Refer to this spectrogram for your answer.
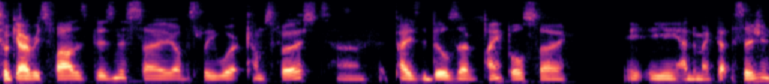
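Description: Very fast speech in an Australian accent. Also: man. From Australia, Brisbane. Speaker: paintball player. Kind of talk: casual chat.

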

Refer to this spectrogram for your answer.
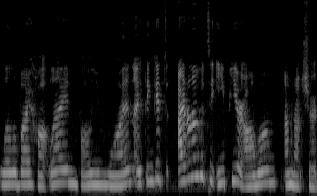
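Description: A woman speaks at a fairly high pitch with ordinary pitch variation, in an ordinary speaking voice. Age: 20s. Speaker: podcast co-host. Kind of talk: casual chat.

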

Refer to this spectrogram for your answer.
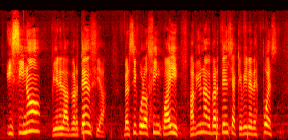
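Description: Noticeable background noise behind a man's high voice, moderate in pace and ordinary in pitch variation. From Argentina. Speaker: pastor. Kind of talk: sermon.

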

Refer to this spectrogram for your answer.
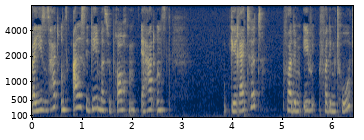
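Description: The voice moves at a moderate pace. Its intonation is fairly even. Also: woman. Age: young. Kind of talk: faith talk monologue. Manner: casual with many fillers.

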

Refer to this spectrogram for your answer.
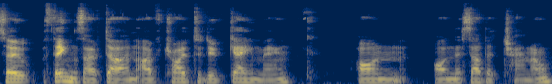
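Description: Speaking at a very slow pace in a monotone, flat intonation, a man comes through on a very clean recording with a silent background. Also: medium pitch for a man. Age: 20s. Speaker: solo podcaster. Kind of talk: casual solo monologue. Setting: home room, livestream. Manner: halting, many fillers.

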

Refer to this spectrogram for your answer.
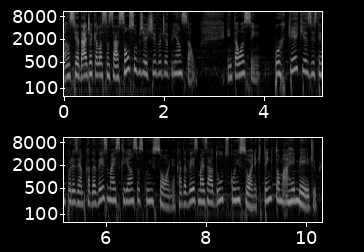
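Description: A woman with a fairly high voice and ordinary pitch variation talks while music plays behind her. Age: 20s. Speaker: psychiatry resident doctor. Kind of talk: interview.

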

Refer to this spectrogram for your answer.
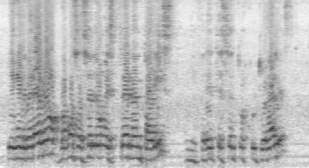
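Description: A man speaks in a high voice. Noticeable background noise can be heard. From Peru, Callao and Lima. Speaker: poet. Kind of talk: interview.

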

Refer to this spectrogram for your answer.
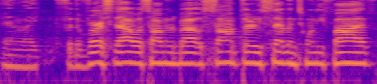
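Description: Moderate pace from a man with an American accent, medium pitch, somewhat breathy, with monotone, flat intonation. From Philippines. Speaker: podcaster. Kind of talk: casual solo chat. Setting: home recording, alone in a room. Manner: casual, rambling, filler-heavy.

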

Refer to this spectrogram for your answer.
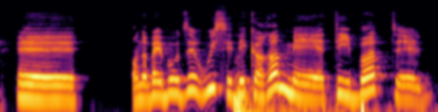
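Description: A woman talks at a fairly slow pace with lively intonation. Hers is an unremarkable speaking voice. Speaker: podcast co-host. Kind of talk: casual chat.

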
